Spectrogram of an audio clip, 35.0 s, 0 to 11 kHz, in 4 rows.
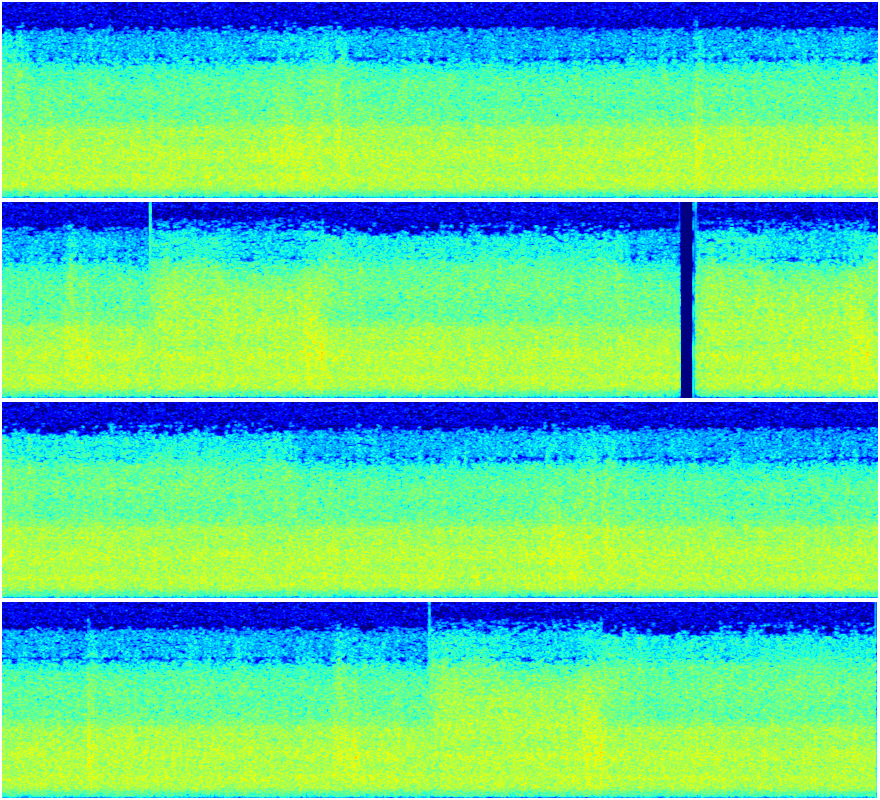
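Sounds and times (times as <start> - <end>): creek water rushing over rocks: 0.0 - 35.0.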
